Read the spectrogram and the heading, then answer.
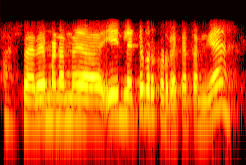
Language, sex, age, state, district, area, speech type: Kannada, female, 30-45, Karnataka, Gulbarga, urban, conversation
